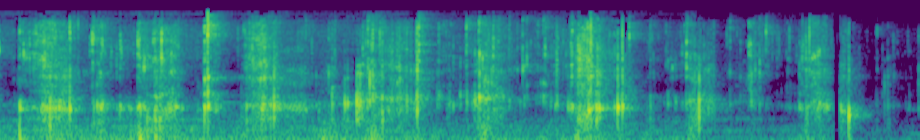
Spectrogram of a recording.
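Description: Close-miked chewing of raw chicken gizzard sashimi, with irregular crisp, wet crunches several times a second.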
